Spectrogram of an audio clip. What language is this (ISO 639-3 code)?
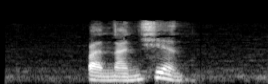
zho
